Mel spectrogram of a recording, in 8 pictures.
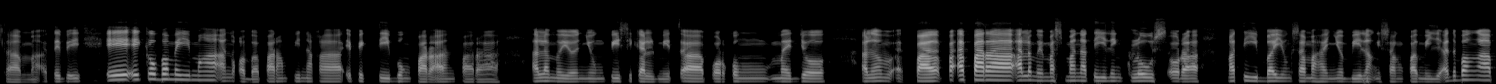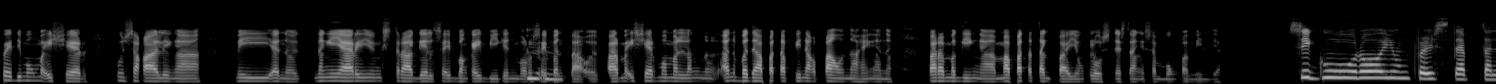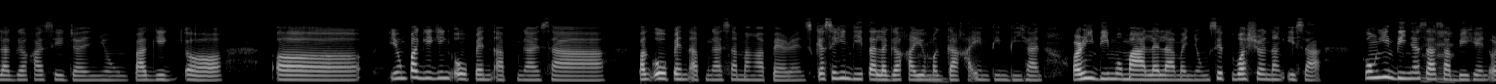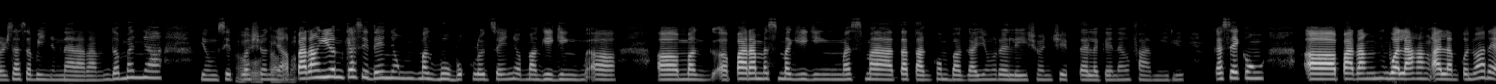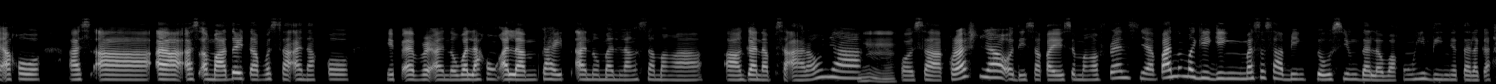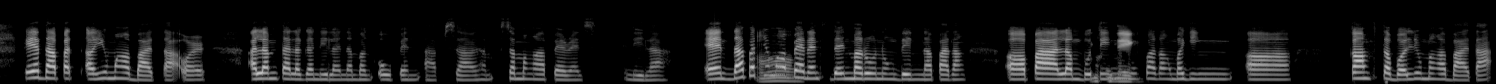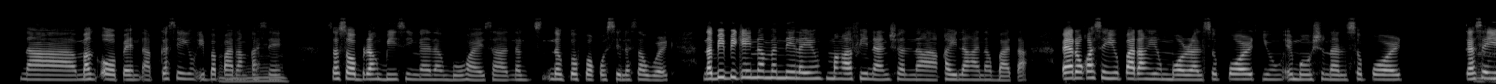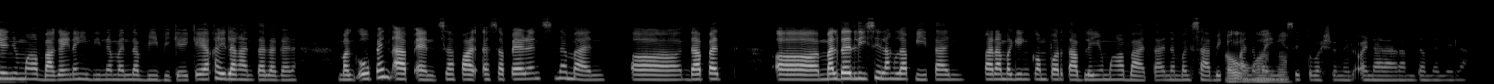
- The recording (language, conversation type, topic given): Filipino, podcast, Ano ang ginagawa ninyo para manatiling malapit sa isa’t isa kahit abala?
- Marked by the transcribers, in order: in English: "physical meet up"; tapping; "madali" said as "maldali"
